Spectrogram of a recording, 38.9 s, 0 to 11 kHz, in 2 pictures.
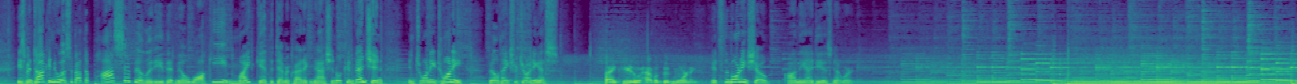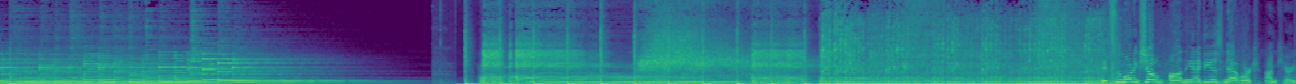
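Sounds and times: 
music: 0.0s - 38.9s
speech: 0.3s - 8.5s, 9.1s - 13.0s, 36.5s - 38.9s
Harley-Davidson motorcycle engine rumbling and revving: 30.8s - 38.2s.

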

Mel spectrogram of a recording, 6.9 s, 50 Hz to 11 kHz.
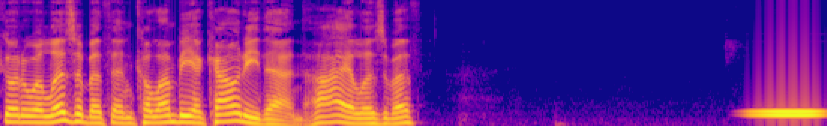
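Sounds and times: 
speech: 0.0s - 3.6s
low-pitched phone line tone after a dropped radio call-in call: 6.2s - 6.8s.

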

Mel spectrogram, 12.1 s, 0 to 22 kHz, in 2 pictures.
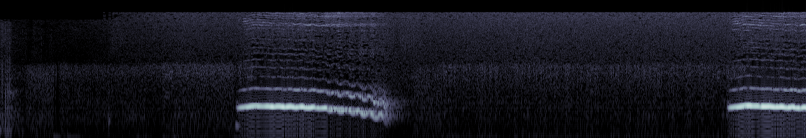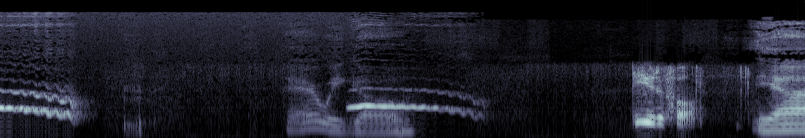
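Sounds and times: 
screech owl call: 1.7s - 3.1s, 5.4s - 6.8s, 8.3s - 9.8s
speech: 8.6s - 9.3s, 10.8s - 12.0s.

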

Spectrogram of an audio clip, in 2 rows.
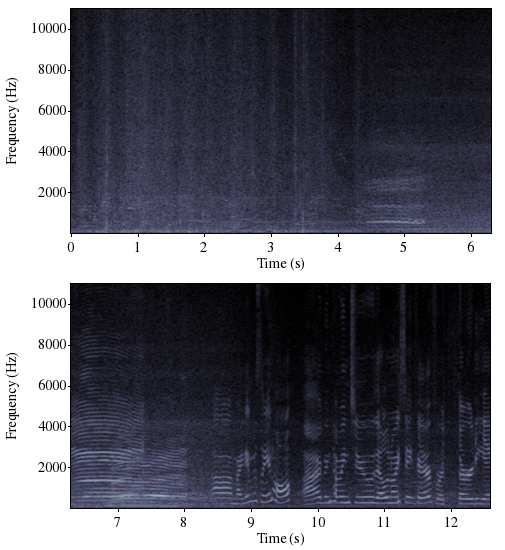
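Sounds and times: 
busy outdoor noise at the Illinois State Fair: 0.0s - 12.5s
Oxford sheep bleating at the Illinois State Fair: 4.3s - 5.5s, 6.2s - 8.2s
speech: 9.4s - 12.5s.

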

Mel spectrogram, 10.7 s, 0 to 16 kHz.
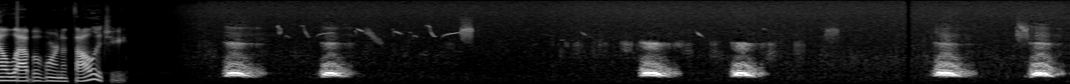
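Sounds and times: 
speech: 0.1s - 1.4s
snowy owl low raspy hoots: 2.2s - 4.5s, 5.7s - 8.1s, 9.3s - 10.6s
faint bird chirps: 2.3s - 8.5s.

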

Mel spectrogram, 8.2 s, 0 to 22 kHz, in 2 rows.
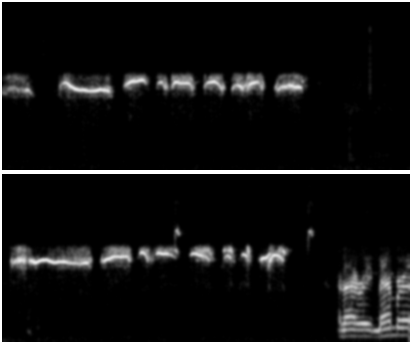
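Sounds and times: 
white-throated sparrow song: 0.0s - 3.2s, 4.2s - 7.4s
speech: 7.6s - 8.1s.

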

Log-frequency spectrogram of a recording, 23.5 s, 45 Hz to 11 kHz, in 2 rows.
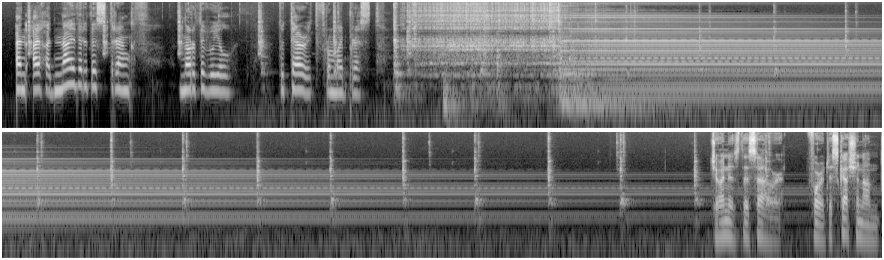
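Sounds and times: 
clock ticking: 0.0s - 23.4s
speech: 0.2s - 6.1s, 21.3s - 23.4s
sustained humming drone: 5.4s - 23.4s.

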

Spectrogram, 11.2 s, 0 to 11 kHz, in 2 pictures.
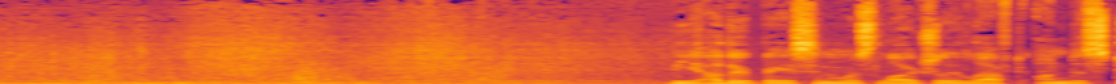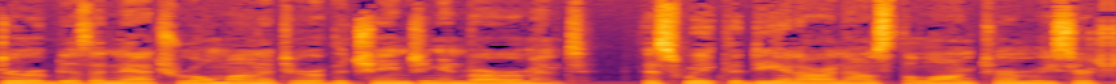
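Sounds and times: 
research boat motor droning on a lake: 0.0s - 4.4s
rushing water: 0.0s - 4.5s
speech: 3.4s - 11.1s.

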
